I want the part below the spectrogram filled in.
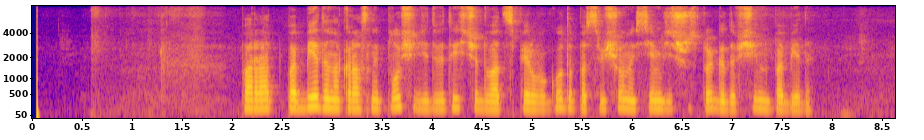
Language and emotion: Russian, neutral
